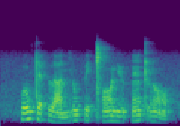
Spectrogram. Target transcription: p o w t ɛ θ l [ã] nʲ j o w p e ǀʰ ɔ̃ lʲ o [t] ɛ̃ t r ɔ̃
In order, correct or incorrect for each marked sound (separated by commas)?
incorrect, incorrect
